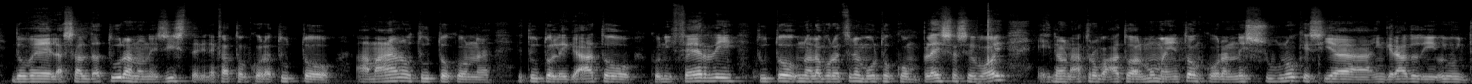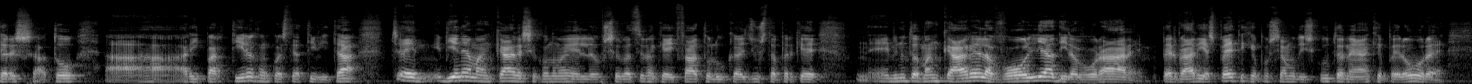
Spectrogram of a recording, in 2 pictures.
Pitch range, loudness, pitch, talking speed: 125-150 Hz, -25 LUFS, 135 Hz, 160 wpm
